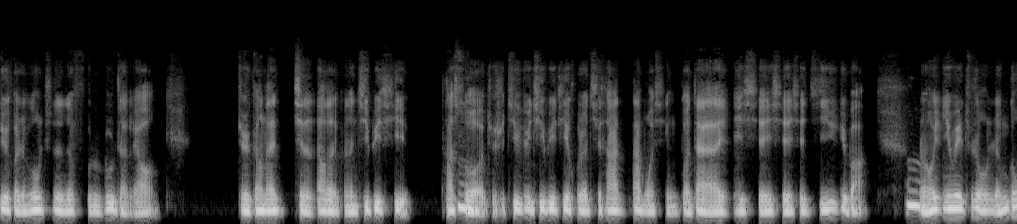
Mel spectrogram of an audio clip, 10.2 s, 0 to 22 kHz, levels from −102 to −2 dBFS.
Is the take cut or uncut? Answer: uncut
